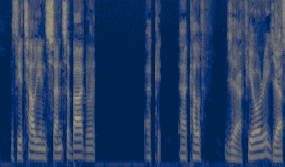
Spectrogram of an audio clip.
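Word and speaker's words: Calafiori: him is a as the Italian Center back Cal Fury that's how it's pronounced yeah left sided young good on the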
